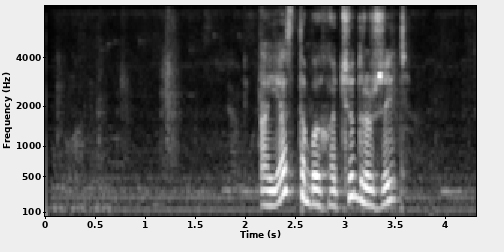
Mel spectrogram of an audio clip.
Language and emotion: Russian, positive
